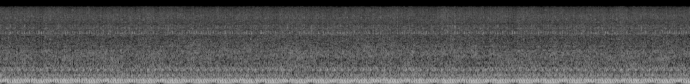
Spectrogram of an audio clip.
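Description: A propeller engine drones steadily with a low, pulsing hum.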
